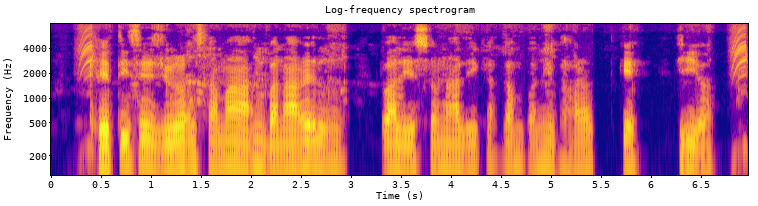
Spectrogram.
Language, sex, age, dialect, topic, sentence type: Bhojpuri, male, 18-24, Northern, agriculture, statement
